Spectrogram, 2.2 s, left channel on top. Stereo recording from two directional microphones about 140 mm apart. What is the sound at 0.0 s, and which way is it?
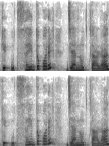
A woman's voice, 30° left (ahead or behind).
